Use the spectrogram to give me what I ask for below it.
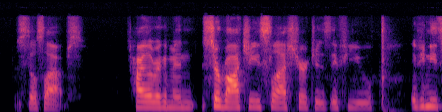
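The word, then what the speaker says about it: CHVRCHES: busted moving on churches churches spelled with a v instead of a u i think they're from glasgow so i think they're scottish i think that's scottish i might be completely wrong honestly hold up anyway they're foreigners and churches my brother used to call them servaces because of the way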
